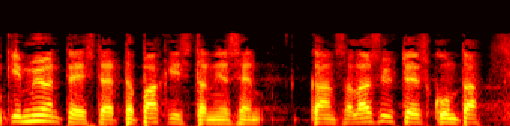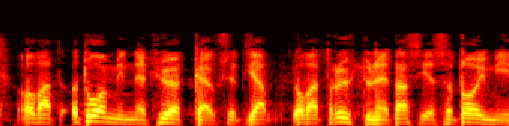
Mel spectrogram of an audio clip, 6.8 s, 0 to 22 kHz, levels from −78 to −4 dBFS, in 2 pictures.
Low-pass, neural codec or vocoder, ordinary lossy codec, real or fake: 7.2 kHz; none; none; real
